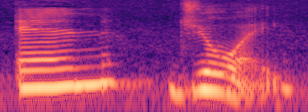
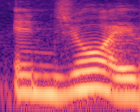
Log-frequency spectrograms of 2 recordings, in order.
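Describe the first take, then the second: First: Enjoy drawn out slowly; slow blend. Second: Said in the usual way. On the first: Shown as a demonstration. Teacher blending the syllables for pupils. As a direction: stretch enjoy out evenly.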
